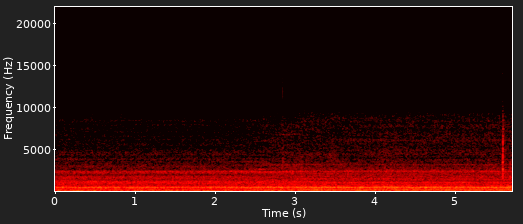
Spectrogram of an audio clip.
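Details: York Diamond furnace after replacing the failed draft inducer motor (old one was very hot, humming, pressure-switch three-flash code); new inducer runs with a steady even hum, no rattle or bearing noise; normal running.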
